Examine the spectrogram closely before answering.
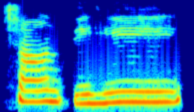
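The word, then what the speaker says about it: শান্তিঃ: হ হ্যাঁ তো ওইর শিকারটা হর সাথে যুক্ত হয়ে যাবে তাহলে হয়ে যাবে শান্তিহি হ্যা তাইলে ঠিক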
